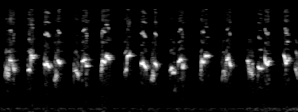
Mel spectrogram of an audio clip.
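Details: Sooty-headed bulbul in long rapid 'ropel' song, a lure for other bulbuls: continuous bright, bubbly two-part notes, roughly four per second, with a faint low hum underneath.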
